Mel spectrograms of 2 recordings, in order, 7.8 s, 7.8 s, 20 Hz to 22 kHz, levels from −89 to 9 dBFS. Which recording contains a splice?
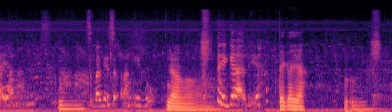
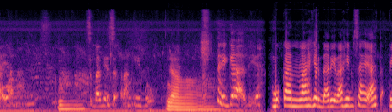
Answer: second; 1 cut; at 5.3 s

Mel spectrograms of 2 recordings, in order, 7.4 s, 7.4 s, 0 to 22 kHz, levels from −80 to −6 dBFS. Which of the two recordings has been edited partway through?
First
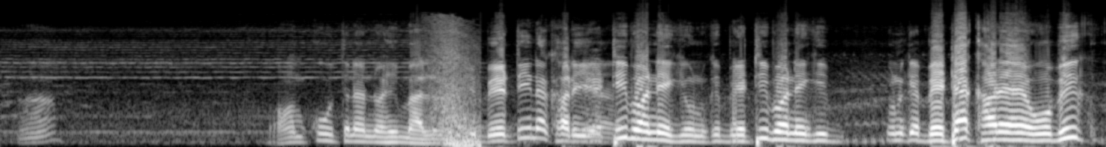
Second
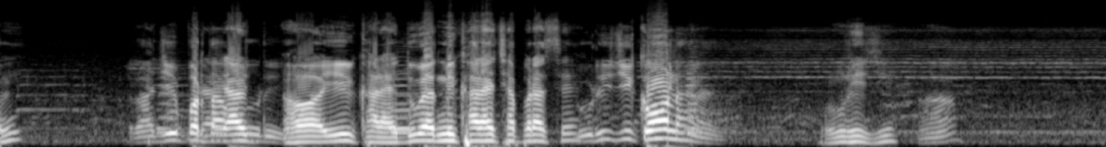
first; 1 cut; at 3.1 s

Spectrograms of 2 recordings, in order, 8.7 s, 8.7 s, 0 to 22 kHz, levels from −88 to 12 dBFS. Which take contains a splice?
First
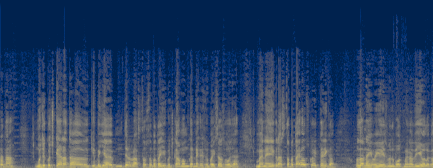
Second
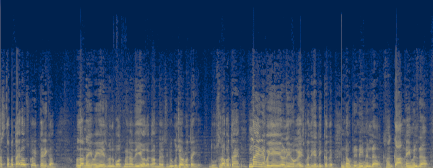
second; 1 cut; at 6.8 s

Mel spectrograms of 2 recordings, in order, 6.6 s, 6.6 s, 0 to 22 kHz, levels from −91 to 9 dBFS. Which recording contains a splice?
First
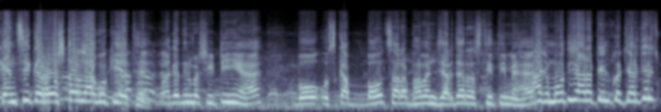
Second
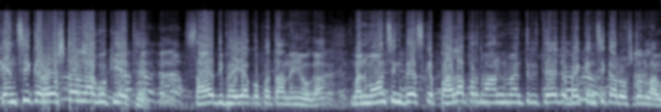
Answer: first; 2 cuts; at 1.6 s, 5.4 s

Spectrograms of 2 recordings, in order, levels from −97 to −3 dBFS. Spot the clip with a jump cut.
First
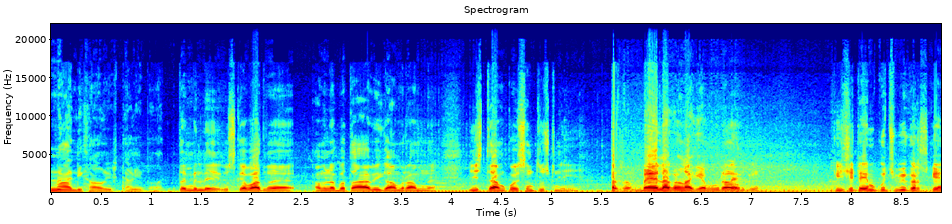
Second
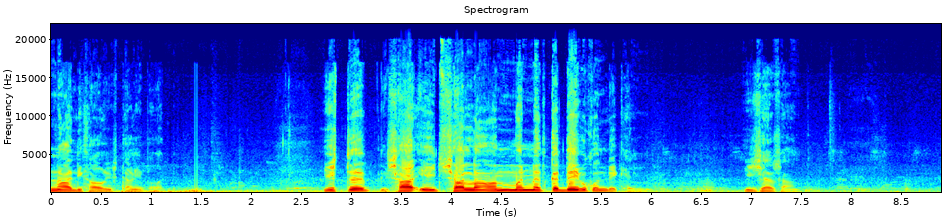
first; 2 cuts; at 1.2 s, 5.6 s

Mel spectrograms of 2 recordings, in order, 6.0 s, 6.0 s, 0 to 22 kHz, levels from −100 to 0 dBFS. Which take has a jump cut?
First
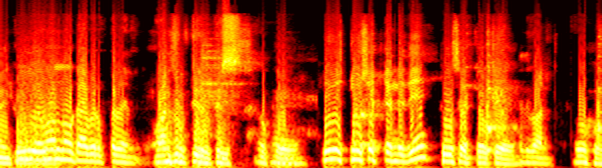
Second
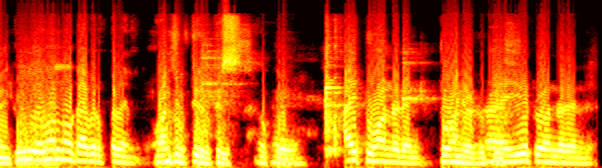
first; 1 cut; at 3.1 s

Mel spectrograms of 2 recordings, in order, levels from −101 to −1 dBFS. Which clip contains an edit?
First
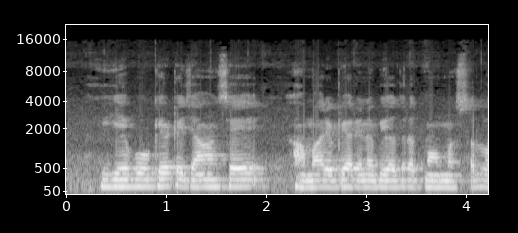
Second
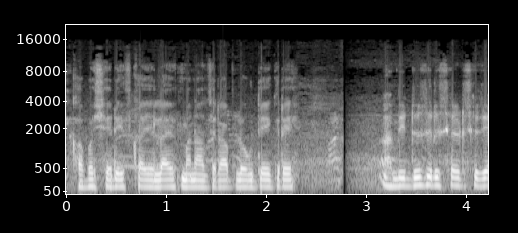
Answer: second; 1 cut; at 2.8 s

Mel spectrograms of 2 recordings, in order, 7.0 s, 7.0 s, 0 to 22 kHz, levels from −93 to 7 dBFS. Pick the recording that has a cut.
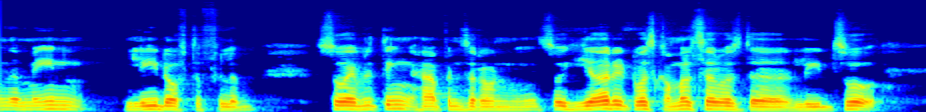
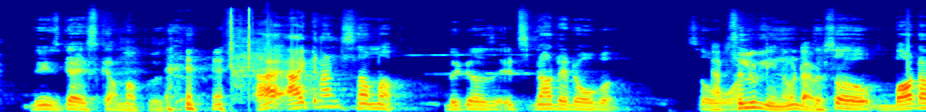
second; 1 cut; at 1.7 s

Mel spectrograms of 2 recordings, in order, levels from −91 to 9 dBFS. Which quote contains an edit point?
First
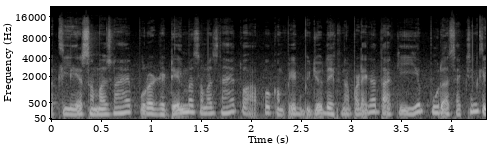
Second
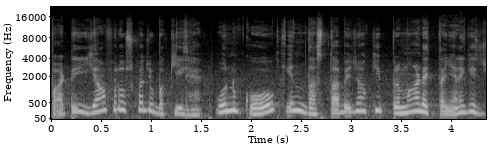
second; 2 cuts; at 1.5 s, 2.3 s

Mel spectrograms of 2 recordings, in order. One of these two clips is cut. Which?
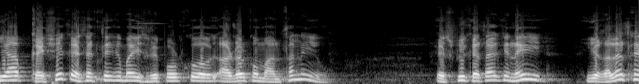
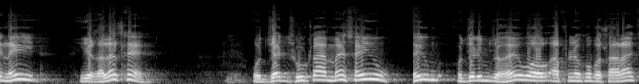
second; 1 cut; at 4.1 s

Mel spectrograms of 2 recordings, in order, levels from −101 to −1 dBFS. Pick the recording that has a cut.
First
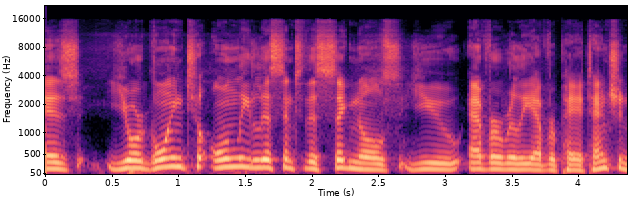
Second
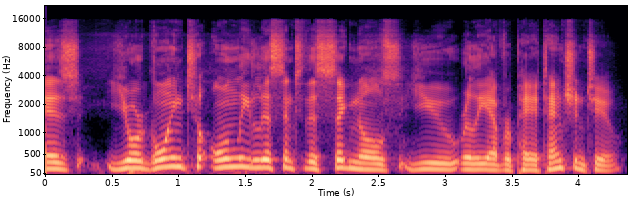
second; 1 cut; at 3.1 s

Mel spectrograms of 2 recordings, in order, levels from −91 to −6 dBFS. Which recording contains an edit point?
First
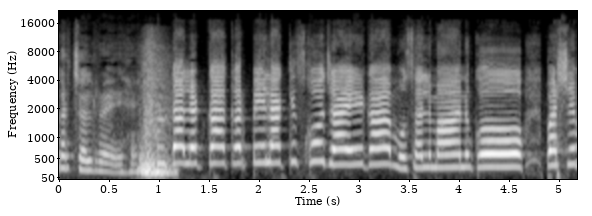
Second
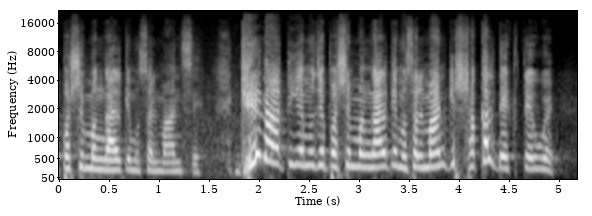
first; 1 cut; at 1.0 s

